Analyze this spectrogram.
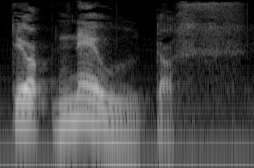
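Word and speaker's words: theopneustos: Porque esta palabra aquí es la palabra theoneptous, lo quiero pronunciar bien, theoneptous, theopneutos, y significa el aliento divino, y esto constituye lo más o la más importante declaración de la escritura acerca de sí misma.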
